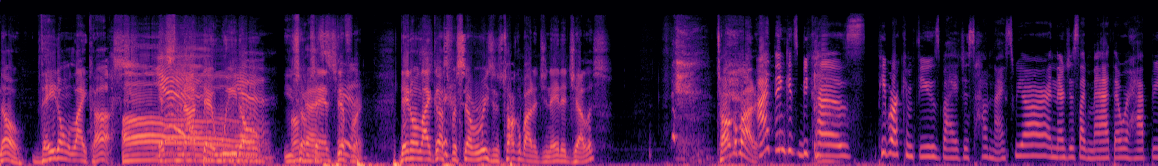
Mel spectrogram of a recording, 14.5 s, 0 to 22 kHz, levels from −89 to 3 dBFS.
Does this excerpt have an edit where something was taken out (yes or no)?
no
